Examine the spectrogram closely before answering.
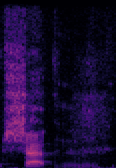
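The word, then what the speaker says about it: Shough: Shuck is in there for uh trying to get the offensive rookie I mean excuse me rookie of the year.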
